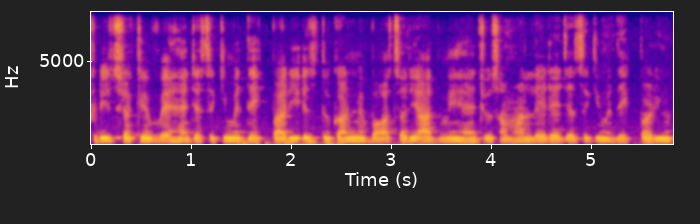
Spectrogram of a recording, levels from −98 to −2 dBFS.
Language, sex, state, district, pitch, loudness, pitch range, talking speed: Hindi, female, Bihar, Katihar, 190 Hz, -16 LUFS, 185-190 Hz, 290 wpm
